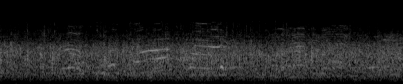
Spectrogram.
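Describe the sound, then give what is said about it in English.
At a basketball game, a player at midcourt begins clapping to fire up the team; steady, dense clapping fills all four seconds at an even loudness, many hands blending into a continuous applause texture, with a few faint high whoops from the crowd mixed in. “stands at midcourt and begins to clap.”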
